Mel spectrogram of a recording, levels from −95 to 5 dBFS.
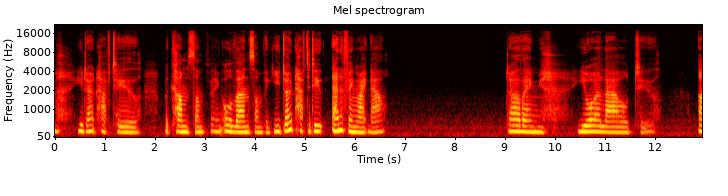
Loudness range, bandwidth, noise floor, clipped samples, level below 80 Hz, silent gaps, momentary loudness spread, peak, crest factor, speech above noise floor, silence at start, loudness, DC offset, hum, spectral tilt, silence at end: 6 LU; 17.5 kHz; -65 dBFS; under 0.1%; -76 dBFS; none; 16 LU; -10 dBFS; 18 dB; 40 dB; 0 s; -26 LUFS; under 0.1%; none; -5.5 dB/octave; 0 s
